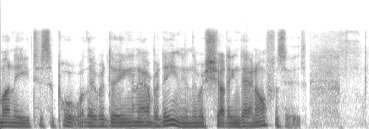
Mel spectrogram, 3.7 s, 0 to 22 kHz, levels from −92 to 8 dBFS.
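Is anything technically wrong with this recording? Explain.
Yes, two kinds of packet-loss damage, both on speech going through an Opus call path whose top end stops around 8 kHz.

Lost packet rebuilt from error correction turns up seven times, each about 20 ms: 0.41–0.43 s, 1.25–1.27 s (right after "support what they were"), 1.31–1.33 s, 1.77–1.79 s, 2.47–2.49 s, 2.65–2.67 s and 3.45–3.47 s. Each time a packet went missing, but the next one carried a cheap low-bitrate copy of it, so the decoder played that instead. There's no dropout, just a brief rougher, grainier patch where the audio quality dips.

Short concealed packet loss happens twice, about 20 ms each: 1.29–1.33 s and 2.45–2.49 s, the second just after "and they were shutting". Here the audio arrived too late, so the receiver faked it by carrying the last bit of sound forward, either following its pitch or as shaped noise, and then crossfading back into the real signal. 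You hear a quick smear or wobble. Both spots overlap one of the rebuilt frames, so the damage clusters there.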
